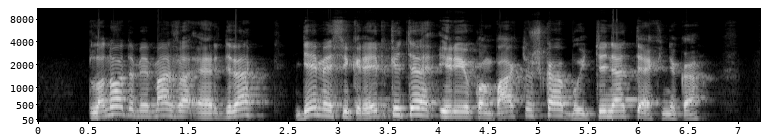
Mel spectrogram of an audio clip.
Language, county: Lithuanian, Kaunas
